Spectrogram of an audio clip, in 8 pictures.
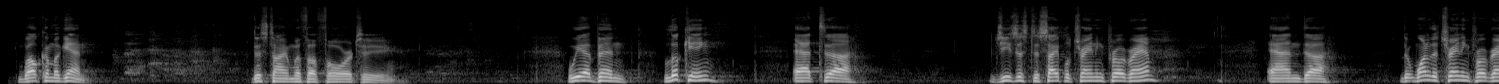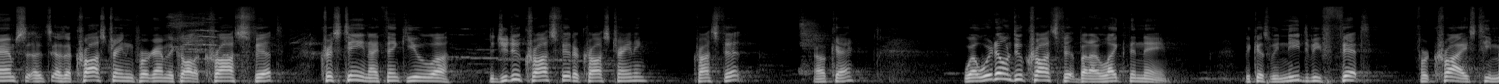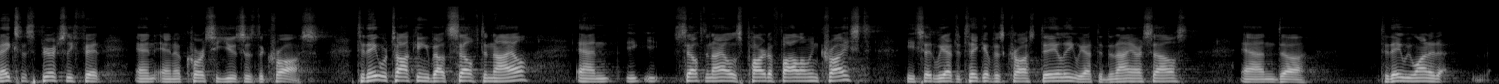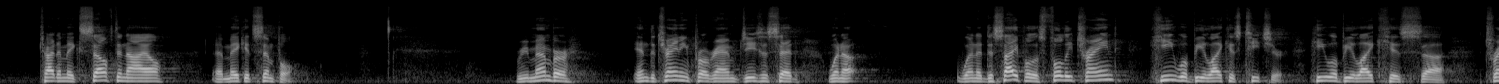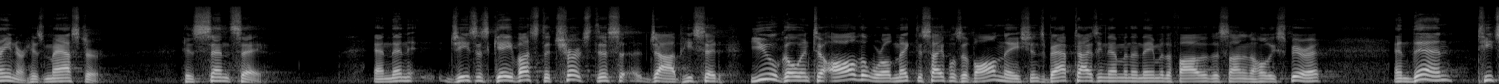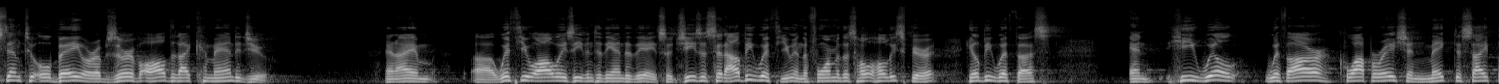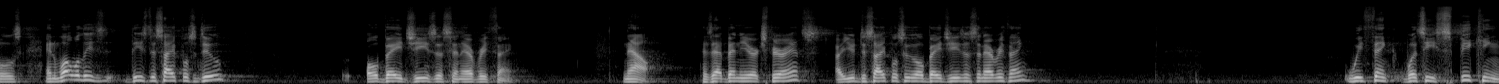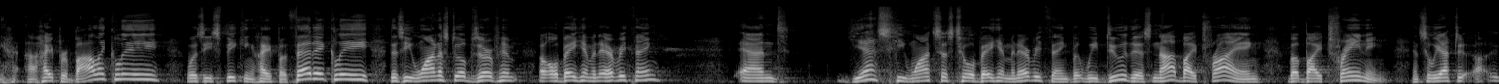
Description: Passage: Matthew 13:44-48, Luke 9:18-26, Luke 14:28-33, 2 Corinthians 5:14-15 Service Type: Sunday Morning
